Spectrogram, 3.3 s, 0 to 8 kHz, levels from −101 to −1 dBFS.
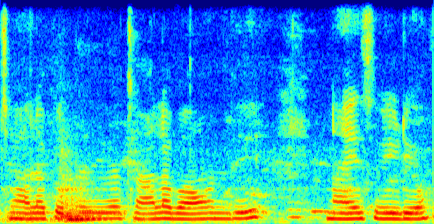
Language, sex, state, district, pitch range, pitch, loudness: Telugu, female, Telangana, Nalgonda, 200-210 Hz, 205 Hz, -14 LUFS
